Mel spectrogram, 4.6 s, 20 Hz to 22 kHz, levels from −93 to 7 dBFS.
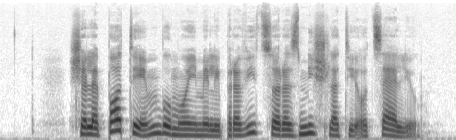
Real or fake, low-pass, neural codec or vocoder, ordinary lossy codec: real; 19.8 kHz; none; Opus, 64 kbps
